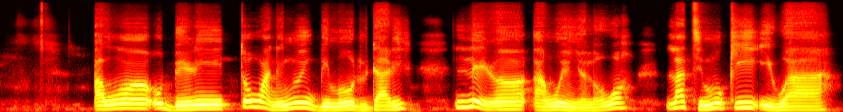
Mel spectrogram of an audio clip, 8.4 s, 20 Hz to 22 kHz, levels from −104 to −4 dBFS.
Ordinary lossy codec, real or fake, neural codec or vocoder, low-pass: none; fake; autoencoder, 48 kHz, 32 numbers a frame, DAC-VAE, trained on Japanese speech; 19.8 kHz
